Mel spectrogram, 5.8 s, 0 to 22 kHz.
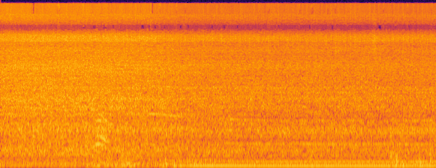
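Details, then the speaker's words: All-original 1959 VW Beetle, air-cooled, after carburetor diaphragm repair, running off a gas bottle: low steady even putter, no stumbling or hunting; normal idle. "we're gonna try to start the bug now that I had fixed the diaphragm on the carburetor"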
